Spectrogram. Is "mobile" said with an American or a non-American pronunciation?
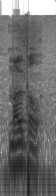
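American. It is said in an American pronunciation. This is how people in the US say it. "as they call it, mobile"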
